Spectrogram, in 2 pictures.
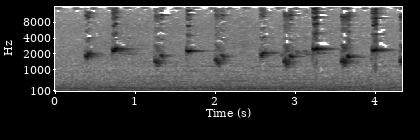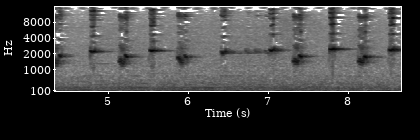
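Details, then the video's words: Trucukan (sooty-headed bulbul) ropel panjang song: brisk repeated whistles alternating high and lower notes, about two and a half per second across almost nine seconds, some notes drawn out, over a quiet indoor hum. "MASTERING TRUCUKAN ROPEL PANJANG"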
